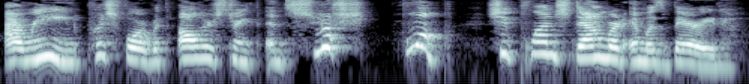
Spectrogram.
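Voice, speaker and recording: Expressive higher-voiced woman reading to children. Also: a little slow. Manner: animated, child-directed, dramatizes the story with teacherly commentary. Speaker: teacher reading a picture book aloud to children. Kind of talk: expressive storybook read-aloud with explanatory asides.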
